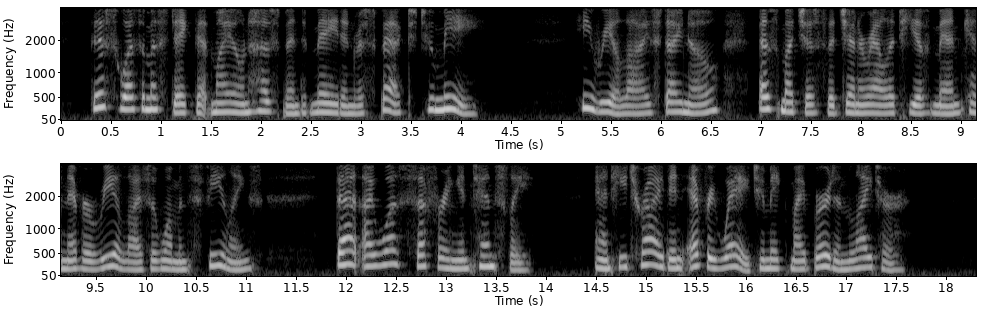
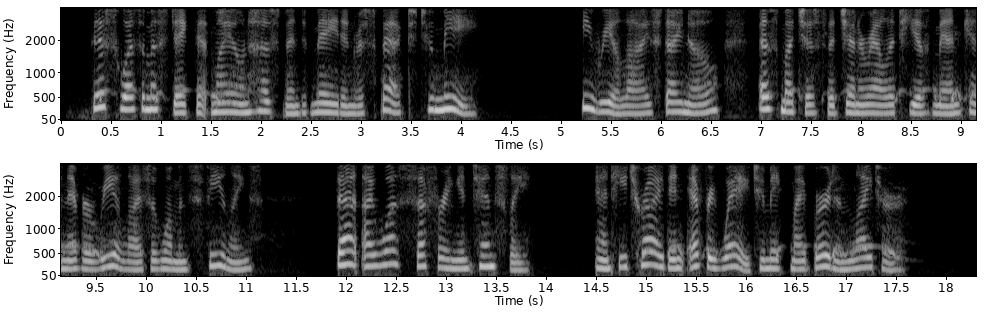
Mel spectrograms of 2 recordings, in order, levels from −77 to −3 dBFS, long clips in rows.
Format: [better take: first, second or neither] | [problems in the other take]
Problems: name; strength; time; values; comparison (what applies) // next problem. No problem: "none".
first | noise reduction (neural mask model RNNoise)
